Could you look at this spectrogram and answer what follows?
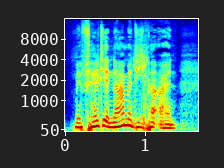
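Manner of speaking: stammering. A man breaking off mid-sentence about a woman he loved, stammering. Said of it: "stotterte er".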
